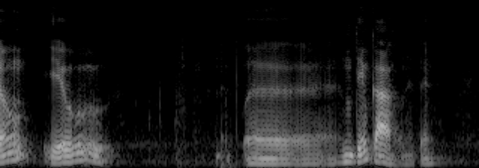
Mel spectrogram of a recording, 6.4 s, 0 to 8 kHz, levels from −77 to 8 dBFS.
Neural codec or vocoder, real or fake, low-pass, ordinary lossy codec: vocoder, 22.05 kHz, 80 mel bands, Vocos; fake; 7.2 kHz; none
